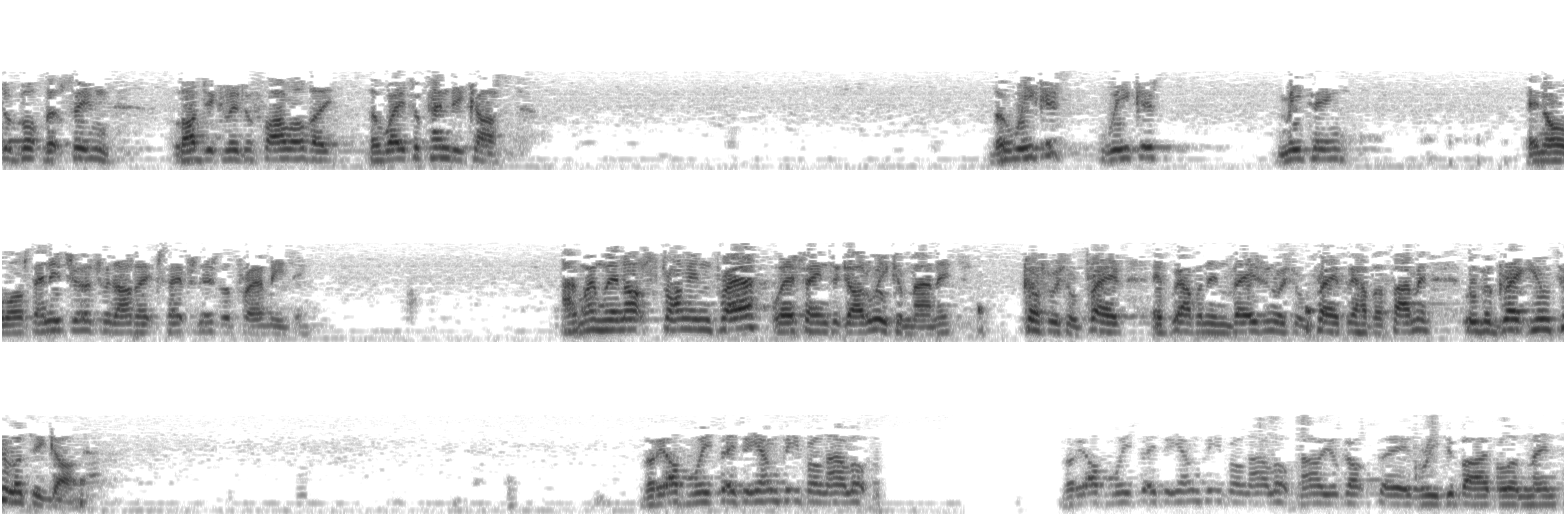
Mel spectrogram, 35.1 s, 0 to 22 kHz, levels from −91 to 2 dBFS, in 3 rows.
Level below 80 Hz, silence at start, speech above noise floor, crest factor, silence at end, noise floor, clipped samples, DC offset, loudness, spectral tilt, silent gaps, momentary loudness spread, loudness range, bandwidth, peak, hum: -68 dBFS; 0 s; 51 dB; 20 dB; 0.05 s; -73 dBFS; under 0.1%; under 0.1%; -22 LUFS; -9.5 dB/octave; 30.67-31.00 s, 31.11-31.32 s; 14 LU; 13 LU; 4.9 kHz; -4 dBFS; none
